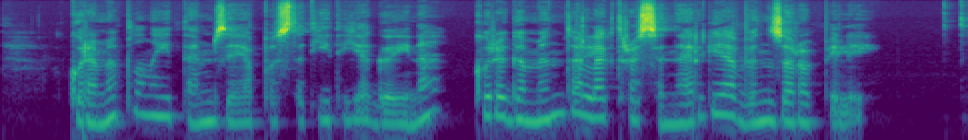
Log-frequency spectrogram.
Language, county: Lithuanian, Klaipėda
